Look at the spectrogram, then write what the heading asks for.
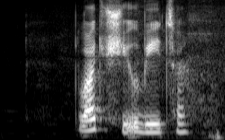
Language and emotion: Russian, neutral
